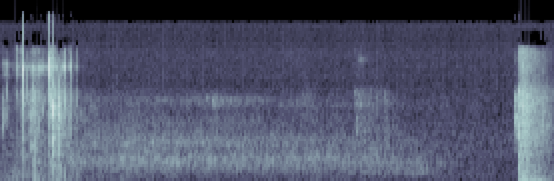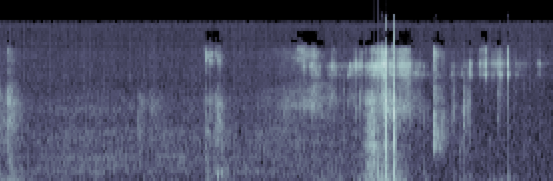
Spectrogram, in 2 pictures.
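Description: A window in a consulting office that faces the Paseo del Bajo, an avenue with many passing cars, being shut: four sharp knocks and scraping clunks spaced several seconds apart, the middle one loudest, with a steady low background hum between them and no one talking.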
